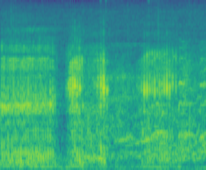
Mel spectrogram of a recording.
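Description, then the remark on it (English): Rasping snores with a grunting, snorting quality from a man who has fallen asleep, a couple of drawn-out breaths in quick succession over a low background hum, no talking. “He's fallen asleep.”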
